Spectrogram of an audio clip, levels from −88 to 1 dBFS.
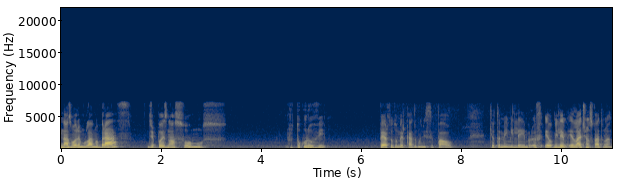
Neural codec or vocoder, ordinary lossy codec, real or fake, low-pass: none; none; real; 7.2 kHz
